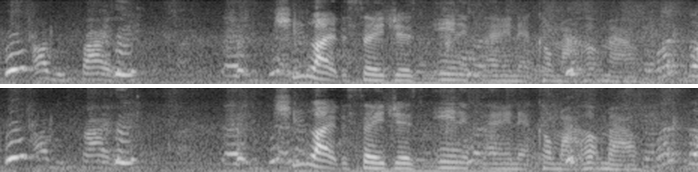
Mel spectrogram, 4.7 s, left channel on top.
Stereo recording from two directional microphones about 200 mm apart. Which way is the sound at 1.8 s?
5° right (ahead or behind).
